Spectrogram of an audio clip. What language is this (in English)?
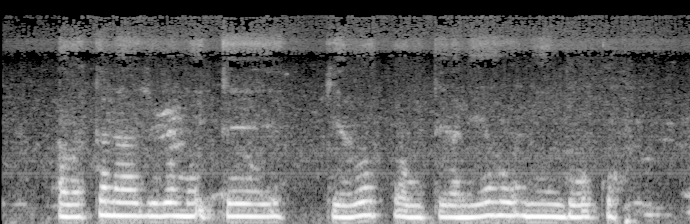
Kinyarwanda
